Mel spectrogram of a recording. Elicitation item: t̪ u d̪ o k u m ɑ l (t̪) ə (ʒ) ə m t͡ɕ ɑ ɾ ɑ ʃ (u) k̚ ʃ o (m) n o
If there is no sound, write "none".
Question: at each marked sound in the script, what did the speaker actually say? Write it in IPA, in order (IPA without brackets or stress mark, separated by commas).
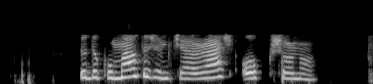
t̪, ʒ, o, none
